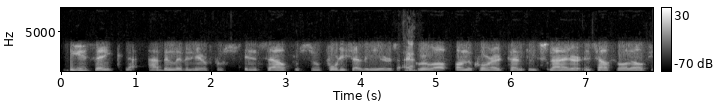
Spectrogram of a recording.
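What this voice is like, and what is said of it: Distinctive South Philly accent, slower drawl. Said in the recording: “You got a very distinctive voice and draw... It's not Southern. I mean, I think you might talk slower because you're in the South, but otherwise, I wouldn't say it's got a Southern sound... you're South Philly all the way”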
